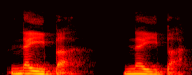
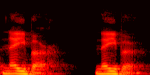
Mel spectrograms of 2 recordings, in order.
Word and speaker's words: neighbour: you up here so Neighbors the pronunciation in the UK is neighbor neighbor you'll notice in America in the US there's more of a neighbor neighbor it's very very similar but there is a bit of an R sound neighbor neighbor whereas English UK English is with AA neighbor neighbor neighbor stress on the first syllable neighbor my neighbor uh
